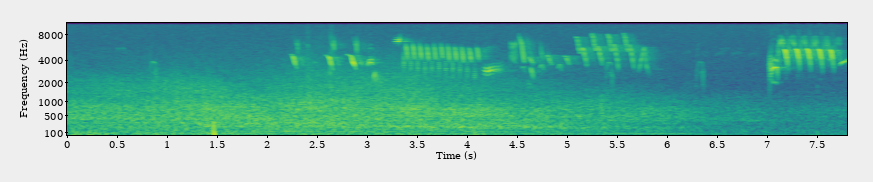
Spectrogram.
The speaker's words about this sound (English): Song Sparrow.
